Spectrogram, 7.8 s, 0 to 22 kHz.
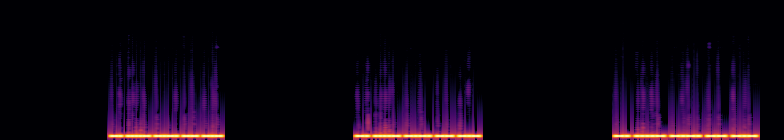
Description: Morse code, heard as a keyed tone, about 51 wpm, 700 Hz. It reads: N4CMK N4CMK N4CMK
